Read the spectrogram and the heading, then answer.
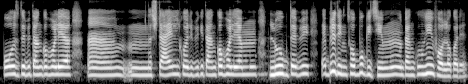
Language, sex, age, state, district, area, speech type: Odia, female, 18-30, Odisha, Balasore, rural, spontaneous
